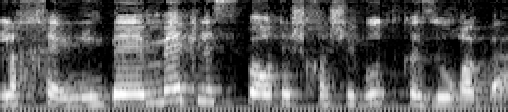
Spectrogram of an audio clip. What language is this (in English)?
Hebrew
